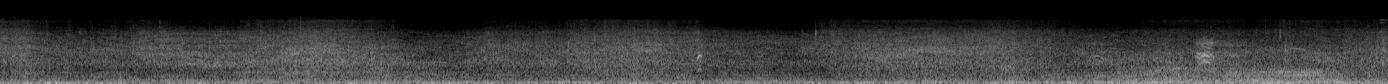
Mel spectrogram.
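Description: Wind buffeting the microphone over Lake Michigan waves washing onto the beach, the wash swelling and easing every few seconds.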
